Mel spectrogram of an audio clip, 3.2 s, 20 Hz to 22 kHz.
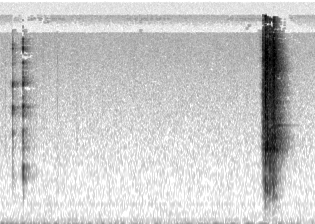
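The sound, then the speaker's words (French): A single-lens reflex camera shutter fires as a plain wall is photographed at f/22. Two faint quick clicks come early, then a quiet pause, then one louder, crisp mechanical snap near the end. “Donc moi, je vais me mettre à f22. Et ensuite, vous prenez votre photo.”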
